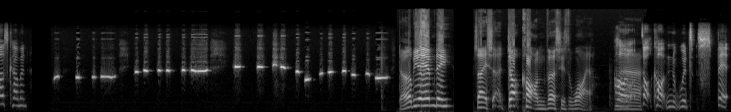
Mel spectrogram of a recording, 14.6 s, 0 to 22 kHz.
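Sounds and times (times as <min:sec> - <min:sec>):
speech: 0:00.0 - 0:00.7, 0:08.0 - 0:14.6
person whistling a tune while walking down the street: 0:01.1 - 0:07.9.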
